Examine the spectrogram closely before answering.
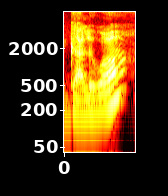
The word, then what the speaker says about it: gallois: Tu es gallois? Tu es galloise? So in the first one, we don't pronounce the S. In the second one, we are pronouncing the S.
